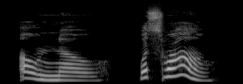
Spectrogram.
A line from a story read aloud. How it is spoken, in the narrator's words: the client asked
